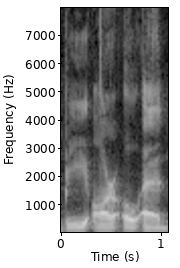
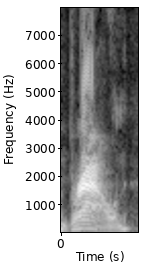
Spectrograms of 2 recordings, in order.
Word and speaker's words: Braun: you I know that Braun and Braun is spelled different b r o n b r a u n but they both say Bron but I guess since Braun is actually Brown I like LeBron I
